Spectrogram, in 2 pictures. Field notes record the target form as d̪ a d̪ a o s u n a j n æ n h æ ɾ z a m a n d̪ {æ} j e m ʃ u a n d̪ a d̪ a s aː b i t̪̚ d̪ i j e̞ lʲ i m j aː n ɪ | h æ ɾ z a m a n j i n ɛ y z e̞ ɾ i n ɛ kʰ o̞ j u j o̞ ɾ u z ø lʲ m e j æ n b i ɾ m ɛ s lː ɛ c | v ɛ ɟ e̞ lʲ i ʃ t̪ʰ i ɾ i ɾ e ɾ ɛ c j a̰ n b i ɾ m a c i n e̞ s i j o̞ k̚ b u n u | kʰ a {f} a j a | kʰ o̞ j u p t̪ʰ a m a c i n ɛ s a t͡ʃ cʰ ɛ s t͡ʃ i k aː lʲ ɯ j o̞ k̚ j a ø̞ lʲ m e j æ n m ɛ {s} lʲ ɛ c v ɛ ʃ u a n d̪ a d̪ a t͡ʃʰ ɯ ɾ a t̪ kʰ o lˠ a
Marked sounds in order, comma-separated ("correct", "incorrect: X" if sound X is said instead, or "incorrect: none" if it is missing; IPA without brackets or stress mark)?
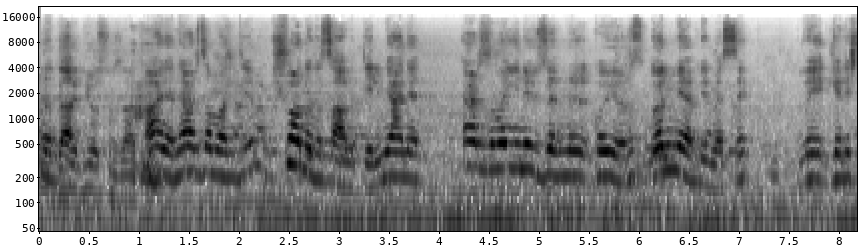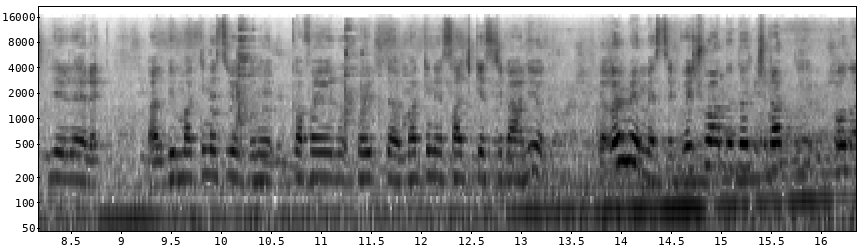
incorrect: i, correct, correct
